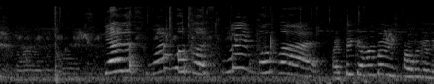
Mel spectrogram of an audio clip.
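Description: Young children's high-pitched voices chattering and calling out in play, the pitch sliding up and down, busiest from about a second in.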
